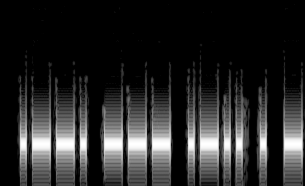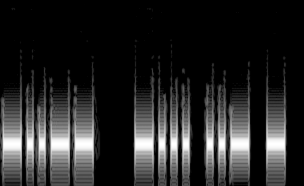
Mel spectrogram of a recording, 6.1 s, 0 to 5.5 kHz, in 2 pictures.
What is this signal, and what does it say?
Morse code, heard as a keyed tone, about 20 wpm, 600 Hz. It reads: POLE, BUT
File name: cw-books / winnie-the-pooh / winnie-20wpm-page-0093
